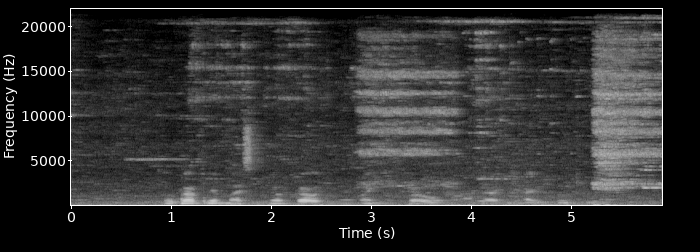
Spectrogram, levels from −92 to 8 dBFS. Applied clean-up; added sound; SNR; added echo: classical method log-MMSE.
